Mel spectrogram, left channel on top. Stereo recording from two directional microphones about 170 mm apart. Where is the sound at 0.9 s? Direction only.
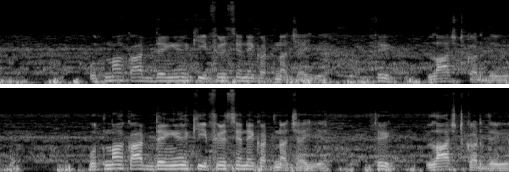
35° right (ahead or behind).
